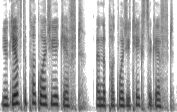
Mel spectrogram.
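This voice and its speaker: High, clear-voiced male podcast co-host. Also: moderate pace, dark tone, no echo. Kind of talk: casual chat.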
